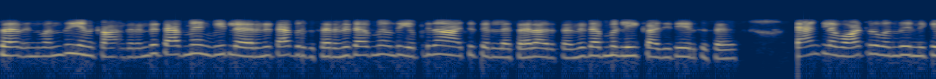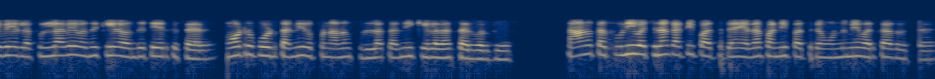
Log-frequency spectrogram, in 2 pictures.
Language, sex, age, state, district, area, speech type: Tamil, female, 30-45, Tamil Nadu, Viluppuram, rural, conversation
